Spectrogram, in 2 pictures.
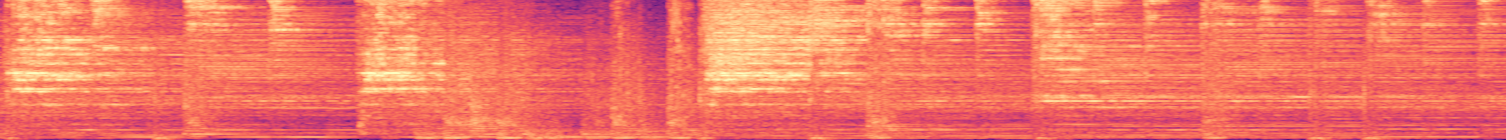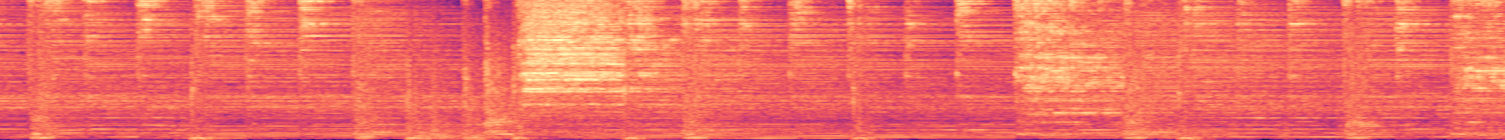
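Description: Instrumental rock played live on a drum kit and one electric guitar, without bass or a second guitar: steady kick and snare strokes under held guitar chords, with cymbal crashes every few seconds.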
